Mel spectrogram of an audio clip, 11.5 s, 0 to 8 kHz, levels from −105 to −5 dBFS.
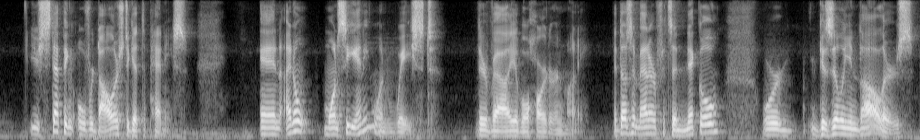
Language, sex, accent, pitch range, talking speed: English, male, American, 95-135 Hz, 155 wpm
